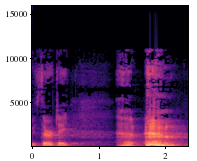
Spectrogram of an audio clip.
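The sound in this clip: A person clearing their throat: brief voiced hums, a short pause, then two rough, raspy bursts. The second burst is louder and longer.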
